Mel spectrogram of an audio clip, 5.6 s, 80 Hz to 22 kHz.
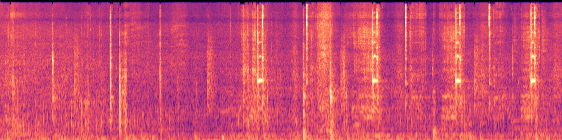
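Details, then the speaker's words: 2001 Porsche 986 Boxster S, microphone inside the cabin: a short, high squeak comes with each clutch press, four in a few seconds, caused by the clutch pedal power assist spring contacting its housing; fixed by fitting the updated spring. "If you listen closely, you're going to hear a squeak every time we press in the clutch."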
